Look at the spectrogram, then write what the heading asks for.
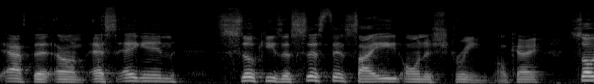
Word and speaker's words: Said: So, I believe his name is Say or Yeah. So, it's spelled like said, but his name is Say.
